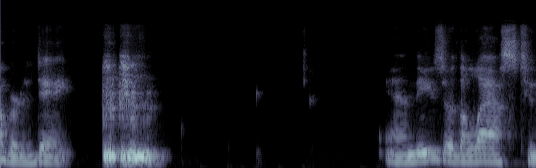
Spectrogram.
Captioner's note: clears throat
